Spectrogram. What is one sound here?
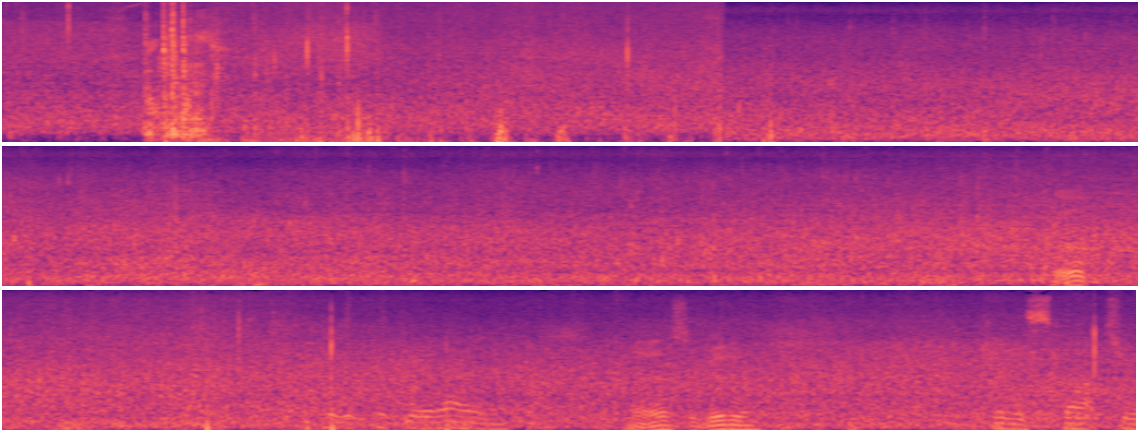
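A shallow stream ripples and gurgles over stones close by.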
